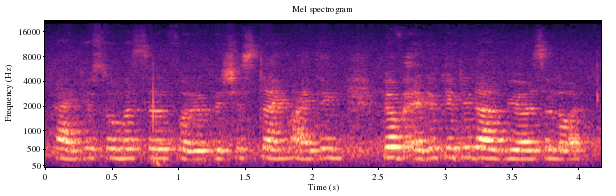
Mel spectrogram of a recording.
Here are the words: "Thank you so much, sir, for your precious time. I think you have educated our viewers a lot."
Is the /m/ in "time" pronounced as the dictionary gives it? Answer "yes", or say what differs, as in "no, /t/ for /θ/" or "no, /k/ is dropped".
yes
